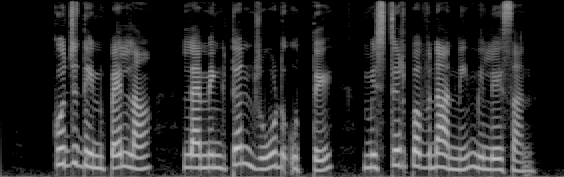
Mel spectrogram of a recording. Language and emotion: Punjabi, neutral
